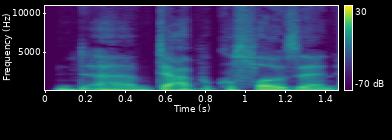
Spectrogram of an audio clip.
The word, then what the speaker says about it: dapagliflozin: And the ones that have been studied are canagliflozin, dapagliflozin, and empagliflozin. And the way I remember it is like CDE. Those are the ones that have been studied so far. Canagliflozin, dapagliflozin, and empagliflozin.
